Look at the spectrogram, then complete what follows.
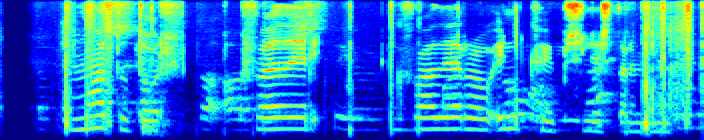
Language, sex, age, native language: Icelandic, male, 12, Icelandic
